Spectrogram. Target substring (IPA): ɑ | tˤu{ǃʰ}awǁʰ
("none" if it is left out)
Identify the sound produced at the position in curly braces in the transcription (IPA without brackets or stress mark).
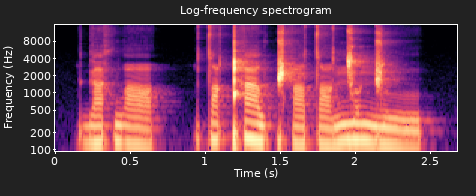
ǃʰ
